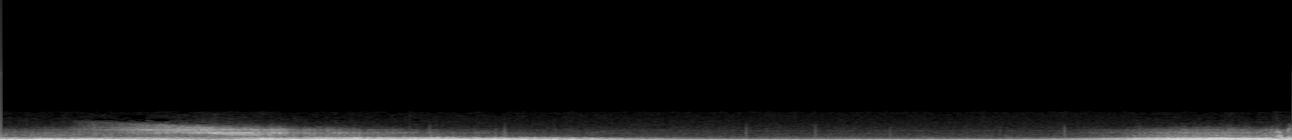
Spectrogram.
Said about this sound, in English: Close port. Fire jet. Fire jet. Up, ship it away.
